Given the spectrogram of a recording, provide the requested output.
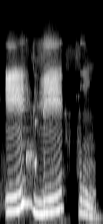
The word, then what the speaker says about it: éléphant: Because AN is pronounced as on, like the way you pronounce dimanche, dimanche. So éléphant, fond. And here alphabet A, like the way you will pronounce it, because there is an accent. So that's why ele and T is not to be pronounced. Here it has to be a nasal sound.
